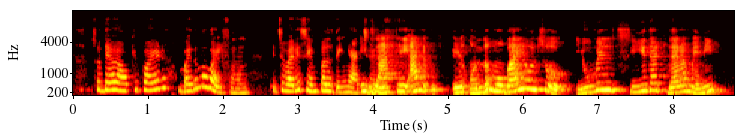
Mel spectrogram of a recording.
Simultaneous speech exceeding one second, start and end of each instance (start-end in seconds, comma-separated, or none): none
